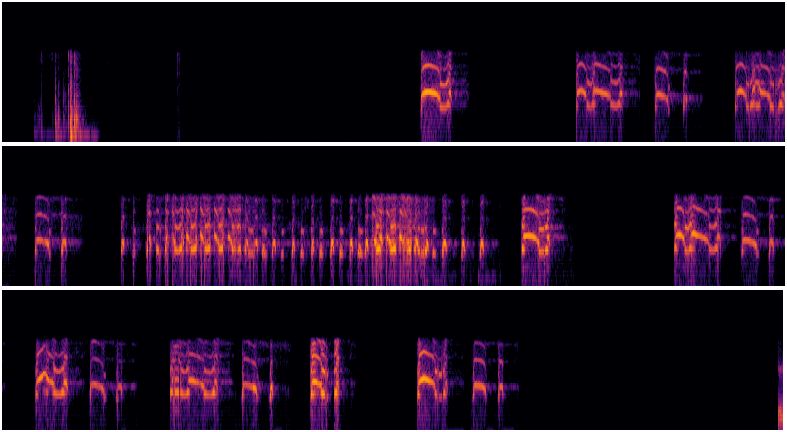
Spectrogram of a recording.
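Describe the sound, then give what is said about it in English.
A person imitates speckle-belly goose calls, likely with a goose call, producing loud, rapid bursts of high yodeling honks and clucks in rhythmic series with short pauses, alone without talk, heard through a phone. “If you if you let me put if we let me put this phone down, I'll I'll try to sim I'll try to simulate a speckle belly.”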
